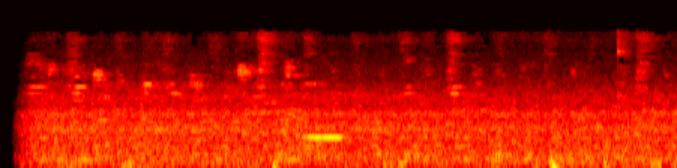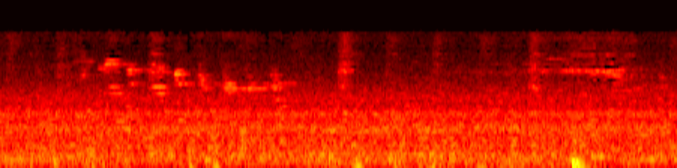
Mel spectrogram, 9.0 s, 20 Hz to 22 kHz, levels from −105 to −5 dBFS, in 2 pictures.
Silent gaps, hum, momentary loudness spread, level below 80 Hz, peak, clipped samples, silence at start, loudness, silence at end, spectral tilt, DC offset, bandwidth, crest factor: none; none; 8 LU; -56 dBFS; -24 dBFS; under 0.1%; 0.1 s; -47 LUFS; 0 s; -5.5 dB/octave; under 0.1%; 11.5 kHz; 22 dB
